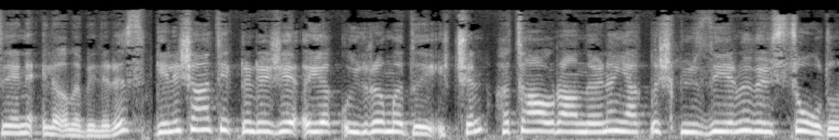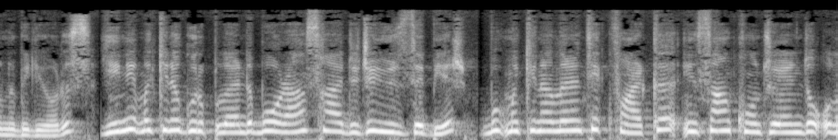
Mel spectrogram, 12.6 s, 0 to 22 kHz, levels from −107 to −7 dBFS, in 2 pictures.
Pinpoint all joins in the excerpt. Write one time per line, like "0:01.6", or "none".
none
